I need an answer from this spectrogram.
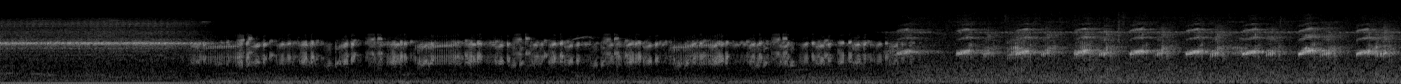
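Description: Frogs calling: a fast, pulsing trill-like chorus, giving way about nine seconds in to one frog's repeated chirping call, about one and a half calls a second. It opens with a steady high-pitched buzz that stops about two seconds in.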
